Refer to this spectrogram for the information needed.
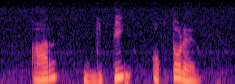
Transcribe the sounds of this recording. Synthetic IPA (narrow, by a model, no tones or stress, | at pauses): aɾ | ɡit̪i | ɔkt̪ɔɾɛɾ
